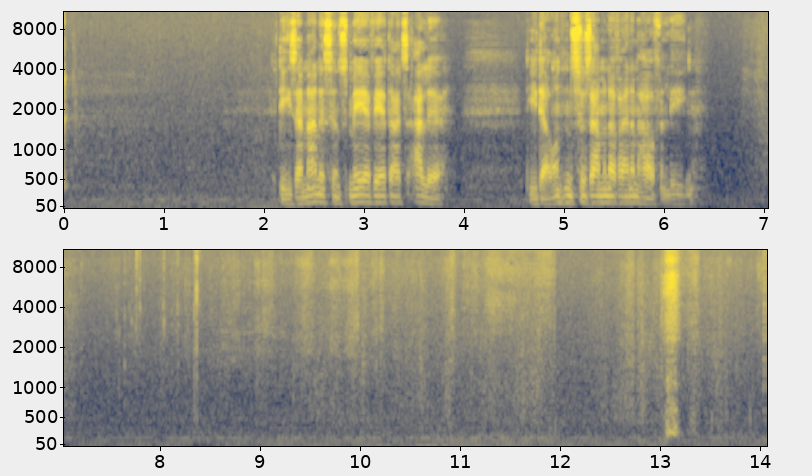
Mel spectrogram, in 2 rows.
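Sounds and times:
low steady hum: 0:00.0 - 0:14.0
cloth rustling: 0:06.8 - 0:14.0.

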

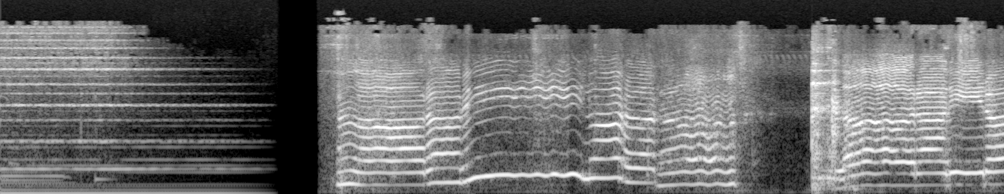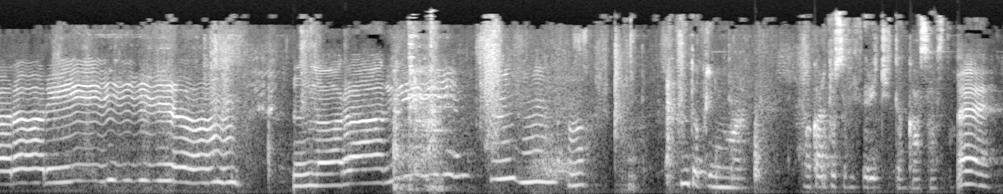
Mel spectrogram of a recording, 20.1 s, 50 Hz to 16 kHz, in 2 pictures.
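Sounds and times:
woman singing unaccompanied: 0:03.3 - 0:07.5, 0:08.3 - 0:16.0.

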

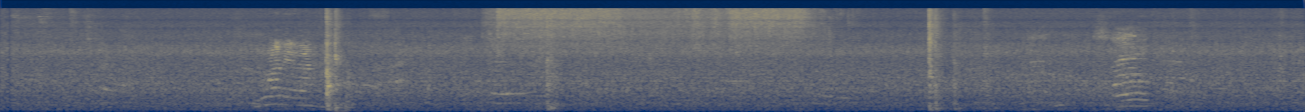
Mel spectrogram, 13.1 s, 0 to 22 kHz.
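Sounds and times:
steady hiss: 0:03.9 - 0:09.2.

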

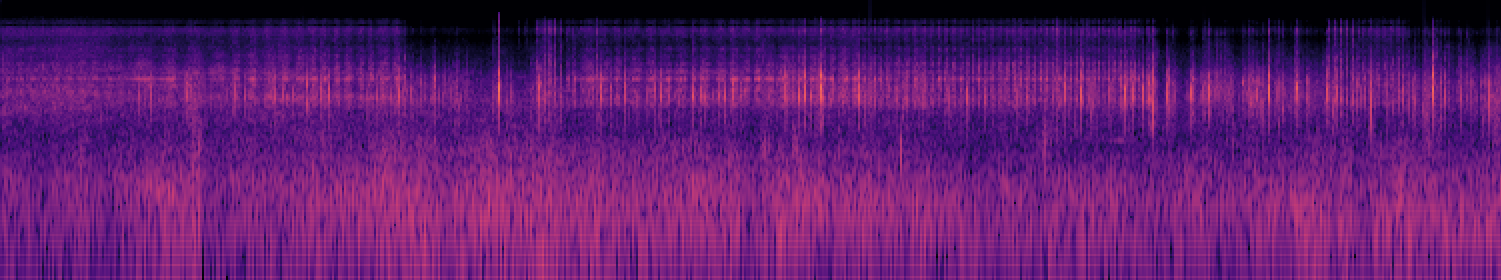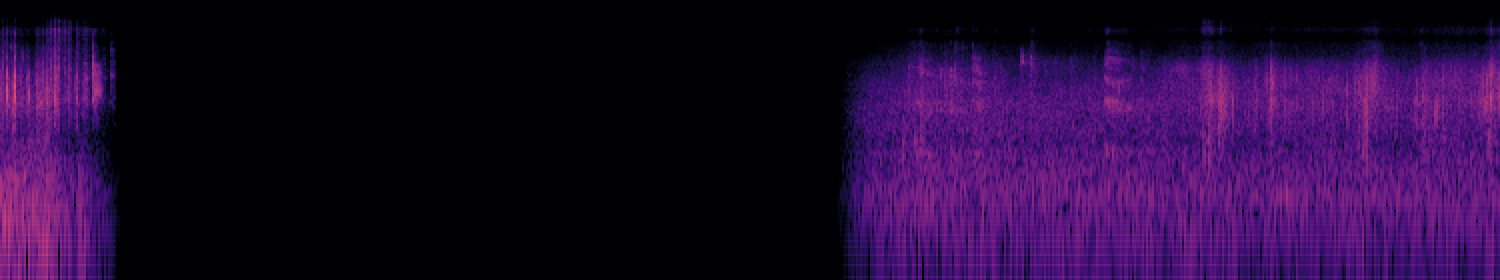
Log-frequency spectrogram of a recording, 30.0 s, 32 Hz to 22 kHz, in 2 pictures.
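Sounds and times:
bicycle rolling noise: 0:00.0 - 0:16.1, 0:26.8 - 0:30.0
fast irregular clicking: 0:00.0 - 0:16.1
wind buffeting microphone: 0:00.0 - 0:16.1.

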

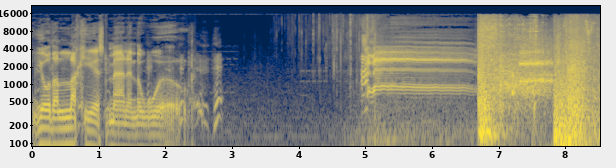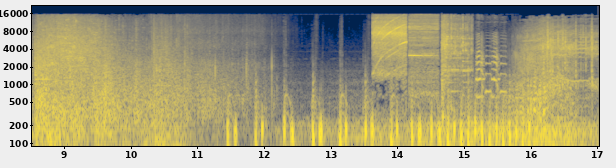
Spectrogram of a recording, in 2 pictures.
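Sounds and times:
loud crash with shattering: 0:06.7 - 0:11.3.

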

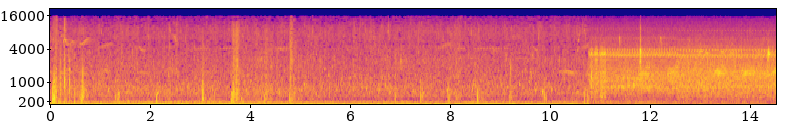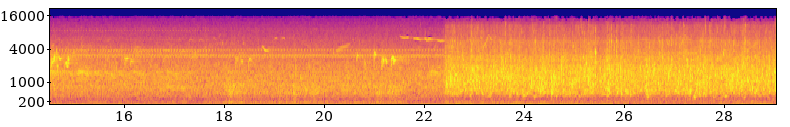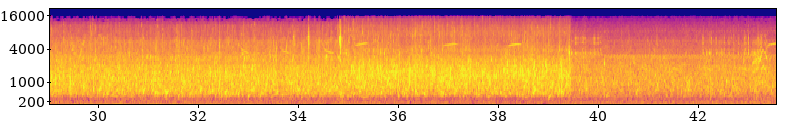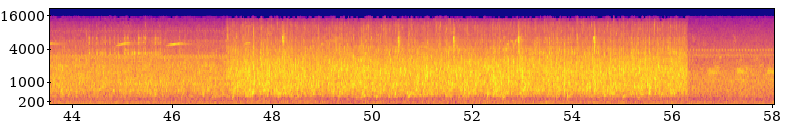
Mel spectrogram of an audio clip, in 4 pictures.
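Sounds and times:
stream rushing over stones: 0:00.0 - 0:09.9, 0:22.3 - 0:56.4.

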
